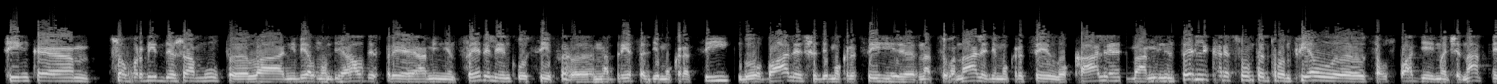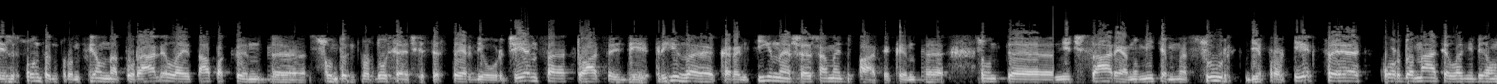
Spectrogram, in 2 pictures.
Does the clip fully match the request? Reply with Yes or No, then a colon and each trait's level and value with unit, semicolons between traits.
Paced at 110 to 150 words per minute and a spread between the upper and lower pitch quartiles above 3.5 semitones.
Yes: average, 120 wpm; average, 4.3 semitones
